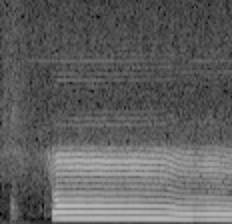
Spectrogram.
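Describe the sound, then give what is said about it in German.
A child's voice hums a steady, sustained tone, imitating the buzz of a bee in a sound-imitation game, holding one pitch for about two seconds with a slight dip near the end. “Okay, und jetzt hätte ich gerne, dass du summst wie ein Bienchen.”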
